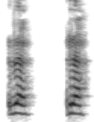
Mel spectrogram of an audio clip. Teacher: Le deuxième son du portugais, le R légèrement roulé.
